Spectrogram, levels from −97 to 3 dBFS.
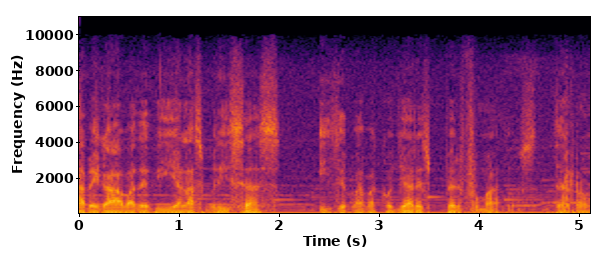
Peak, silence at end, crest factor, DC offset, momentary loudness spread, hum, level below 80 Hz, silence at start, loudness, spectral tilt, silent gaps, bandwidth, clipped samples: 0 dBFS; 0 s; 18 dB; under 0.1%; 12 LU; none; -24 dBFS; 0 s; -19 LUFS; -6 dB/octave; none; 9.4 kHz; under 0.1%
